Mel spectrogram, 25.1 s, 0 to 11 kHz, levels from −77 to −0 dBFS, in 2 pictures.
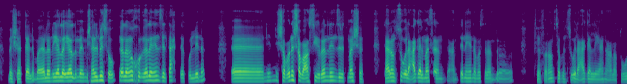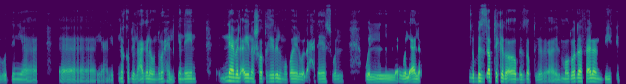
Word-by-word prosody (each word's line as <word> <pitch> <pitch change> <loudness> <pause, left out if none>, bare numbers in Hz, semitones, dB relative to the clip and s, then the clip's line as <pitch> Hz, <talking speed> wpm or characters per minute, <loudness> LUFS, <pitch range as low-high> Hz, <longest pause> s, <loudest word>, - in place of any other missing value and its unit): مش 115 -2 -4
هتكلم. 115 +1 0
يالّا 125 +3 +5
ن 135 - -4
يالّا 145 +1 +7
يالّا 145 0 +5
م - - -4
مش 135 +1 -4
هالمسه، 155 -3 +3
يالّا 160 +1 +6
نخرج، 160 -4 +1
يالّا 160 +2 +6
ننزل 150 -4 -1
تحت 155 +5 -3
كلنا 140 +8 -2 0.5
آآ، 125 0 +2
ن 150 +4 -9
نش 150 -2 -2
ونشرب 150 -1 +4
عصير، 130 +2 +2
يالّا 150 +2 +2
ننزل 150 -2 0
نتمشى. 135 -4 -1 0.4
تعالوا 130 +4 +3
نسوق 140 0 -2
العجل 130 0 +3
مثلًا." 115 -3 -3
عندنا 125 0 -6
هنا 125 - -4
مثلًا 120 0 -8 0.8
في - - -8
فرنسا 120 +1 -6
بنسوق 110 -2 -5
العجل 105 +1 -3
يعني 100 0 -8
على 90 +1 -9
طول 105 +1 -10
والدنيا 100 -2 -8 0.5
آآ، - - -7
يعني - - -13
بناخد - - -7
العجلة 115 -1 -1
ونروح 105 +4 -5
الجنا 105 +1 -5
ين 115 -1 -1 0.5
نعمل 140 -2 +5
أي 130 - +4
نشاط 120 +1 -2
غير 125 +1 -2
الموبايل 115 -1 -1
والأحداث 110 +2 -5
وال - - -9 0.4
وال - - -1 0.3
والقلق. - - +2 1.0
بالضبط 130 +2 +3
كده 130 -4 +3
آه، 105 0 +4
بالضبط - - -5
كده. - - -7
الموضوع 115 +3 -1
ده 130 0 +4
فعلًا 120 -3 +3
بيفيد. 110 -1 -8
125 Hz, 150 wpm, -24 LUFS, 115-140 Hz, 1.0 s, يالّا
